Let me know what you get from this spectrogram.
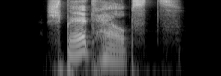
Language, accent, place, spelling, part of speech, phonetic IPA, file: German, Germany, Berlin, Spätherbsts, noun, [ˈʃpɛːtˌhɛʁpst͡s], De-Spätherbsts.ogg
- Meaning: genitive singular of Spätherbst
